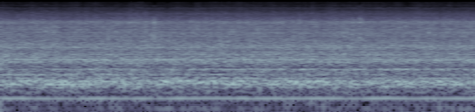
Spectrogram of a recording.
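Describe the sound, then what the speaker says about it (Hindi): A blender grinds strawberry juice with ice cubes, giving a steady, loud whirring roar with a faint hum underneath that runs unbroken from start to finish, with no voices. "अब हम इसको करेंगे फिर से ग्राइंड।"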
